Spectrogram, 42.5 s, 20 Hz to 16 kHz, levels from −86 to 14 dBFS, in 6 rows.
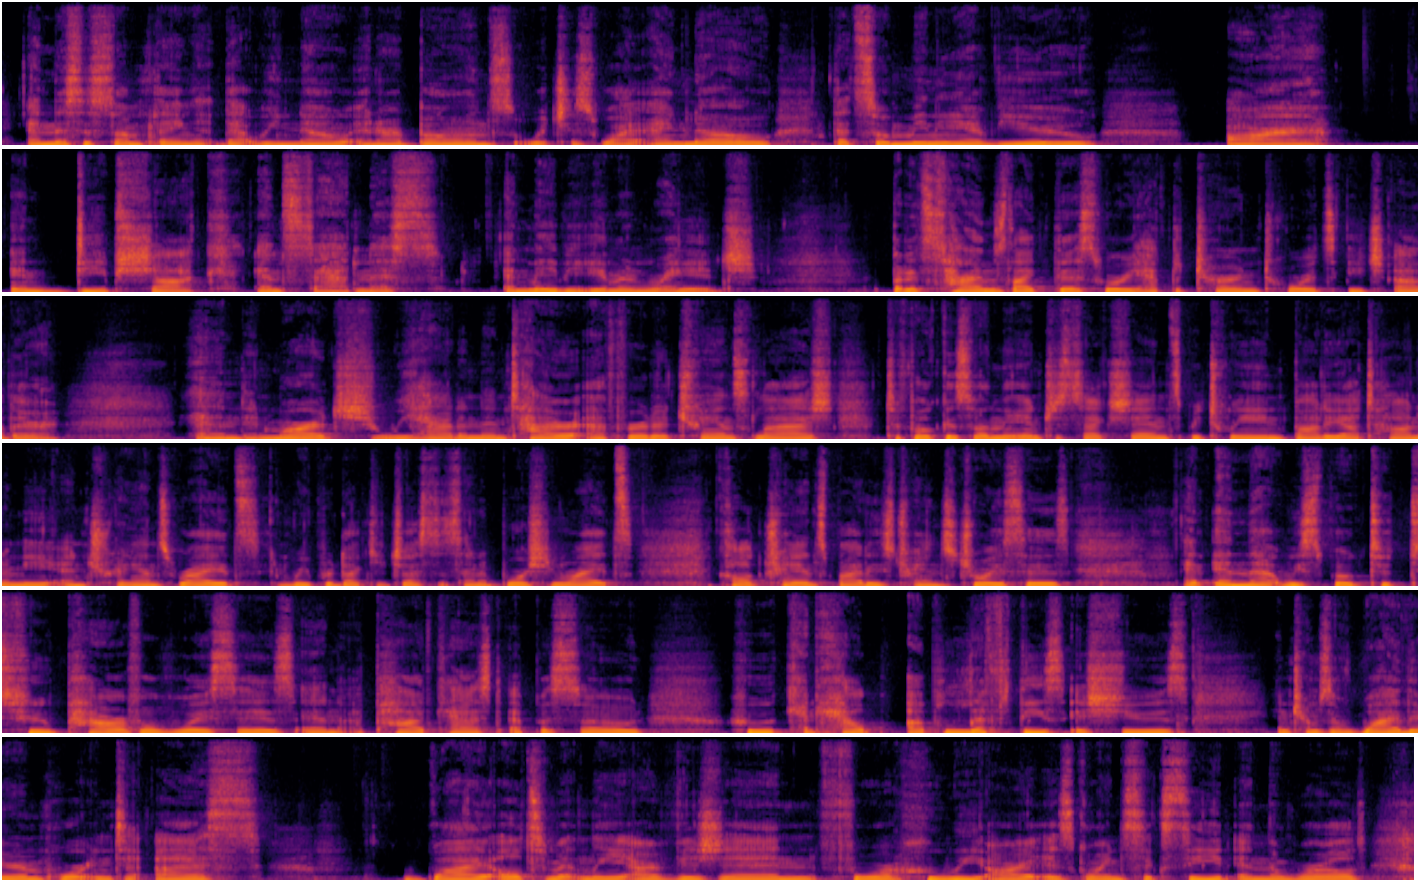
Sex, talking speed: male, 165 wpm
